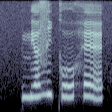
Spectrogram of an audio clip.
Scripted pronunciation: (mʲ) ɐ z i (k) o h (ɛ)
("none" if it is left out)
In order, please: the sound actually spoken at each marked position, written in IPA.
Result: mʲ, k, ɛ

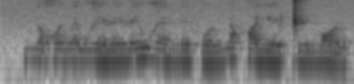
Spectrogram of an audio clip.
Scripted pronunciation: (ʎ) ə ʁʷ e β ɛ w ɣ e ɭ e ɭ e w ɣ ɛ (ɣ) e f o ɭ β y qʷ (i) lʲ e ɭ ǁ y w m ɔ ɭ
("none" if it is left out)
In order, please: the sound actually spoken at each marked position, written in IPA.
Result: ʎ, r, e

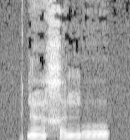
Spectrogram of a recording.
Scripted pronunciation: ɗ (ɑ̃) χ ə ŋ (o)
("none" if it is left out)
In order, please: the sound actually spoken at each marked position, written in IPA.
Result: ɐ̃, o

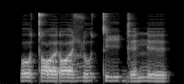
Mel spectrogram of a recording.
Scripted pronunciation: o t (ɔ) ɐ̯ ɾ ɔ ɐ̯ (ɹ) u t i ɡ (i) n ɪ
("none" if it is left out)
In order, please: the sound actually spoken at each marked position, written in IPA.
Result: ɔ, ɮ, e

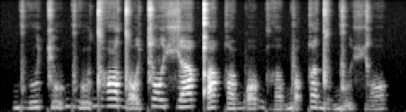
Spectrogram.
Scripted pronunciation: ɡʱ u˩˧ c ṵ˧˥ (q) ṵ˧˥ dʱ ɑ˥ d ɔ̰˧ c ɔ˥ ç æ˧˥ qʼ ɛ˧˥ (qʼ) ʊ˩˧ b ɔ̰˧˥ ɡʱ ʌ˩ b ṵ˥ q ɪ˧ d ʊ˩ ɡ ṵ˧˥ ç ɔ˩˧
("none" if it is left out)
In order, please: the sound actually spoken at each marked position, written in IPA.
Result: ɡʱ, q

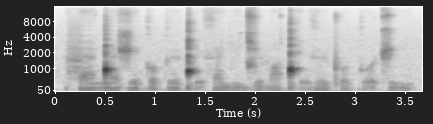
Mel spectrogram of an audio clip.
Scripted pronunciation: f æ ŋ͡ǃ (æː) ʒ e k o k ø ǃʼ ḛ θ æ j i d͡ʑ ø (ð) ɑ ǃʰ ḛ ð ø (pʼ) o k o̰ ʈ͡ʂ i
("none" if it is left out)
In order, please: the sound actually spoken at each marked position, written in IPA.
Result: æ, β, pʼ

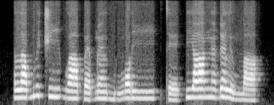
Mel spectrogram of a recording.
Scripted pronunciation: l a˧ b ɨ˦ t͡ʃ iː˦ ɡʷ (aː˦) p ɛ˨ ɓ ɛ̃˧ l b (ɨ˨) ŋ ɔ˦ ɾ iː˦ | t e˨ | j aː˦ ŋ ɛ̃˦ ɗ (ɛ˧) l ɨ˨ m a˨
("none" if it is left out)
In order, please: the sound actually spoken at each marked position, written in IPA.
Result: aː˧, ɨ˨, ɛ˦

